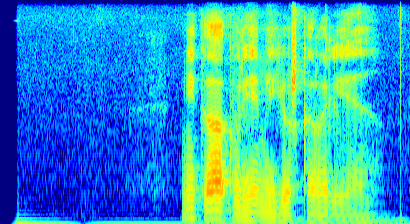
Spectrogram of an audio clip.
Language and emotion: Russian, neutral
